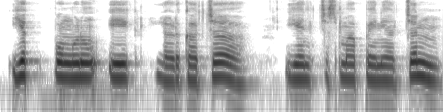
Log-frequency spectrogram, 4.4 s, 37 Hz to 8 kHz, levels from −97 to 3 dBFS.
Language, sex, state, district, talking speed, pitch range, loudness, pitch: Hindi, male, Uttarakhand, Uttarkashi, 120 wpm, 170-195 Hz, -26 LUFS, 185 Hz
